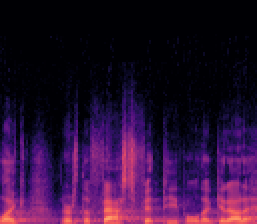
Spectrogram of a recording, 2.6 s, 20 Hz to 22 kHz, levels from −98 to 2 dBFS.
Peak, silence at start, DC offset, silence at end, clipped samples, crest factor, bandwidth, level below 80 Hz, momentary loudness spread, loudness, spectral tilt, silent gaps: -6 dBFS; 0 s; under 0.1%; 0 s; under 0.1%; 22 dB; 11 kHz; -74 dBFS; 10 LU; -28 LUFS; -4 dB/octave; none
